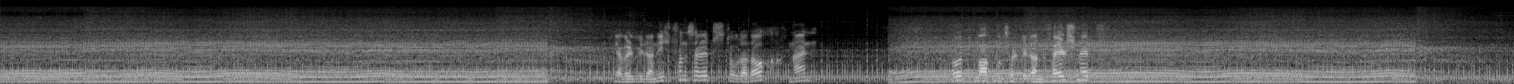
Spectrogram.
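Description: A chainsaw engine roars steadily as it cuts through wood.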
